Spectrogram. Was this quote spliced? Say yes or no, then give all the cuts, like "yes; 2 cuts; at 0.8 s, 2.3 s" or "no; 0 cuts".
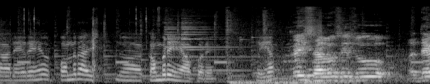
yes; 1 cut; at 2.5 s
